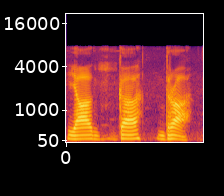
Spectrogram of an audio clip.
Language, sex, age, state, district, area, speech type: Manipuri, male, 18-30, Manipur, Senapati, rural, read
